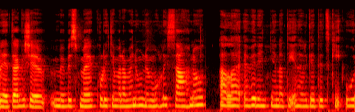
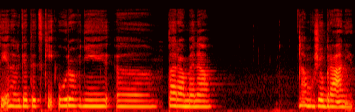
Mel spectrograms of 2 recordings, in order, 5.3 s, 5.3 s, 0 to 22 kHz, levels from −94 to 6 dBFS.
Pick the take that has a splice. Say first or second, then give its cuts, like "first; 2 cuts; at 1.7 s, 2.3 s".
second; 1 cut; at 2.4 s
